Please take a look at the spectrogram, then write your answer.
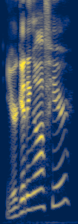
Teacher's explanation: With rising pitch at the end. That rise signaled a question, not a command.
